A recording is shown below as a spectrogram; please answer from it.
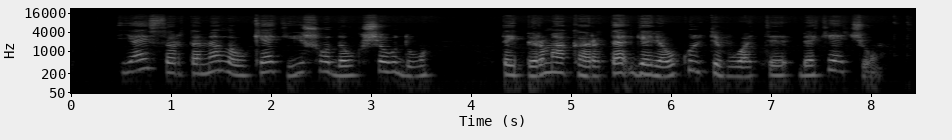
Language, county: Lithuanian, Utena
